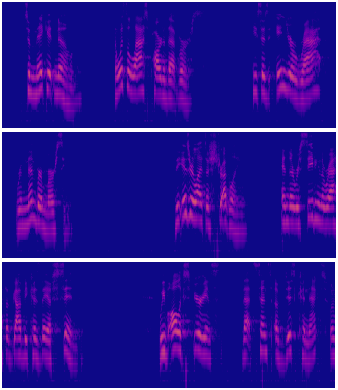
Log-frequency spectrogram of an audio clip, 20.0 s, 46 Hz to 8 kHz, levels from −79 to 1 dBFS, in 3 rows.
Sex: male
